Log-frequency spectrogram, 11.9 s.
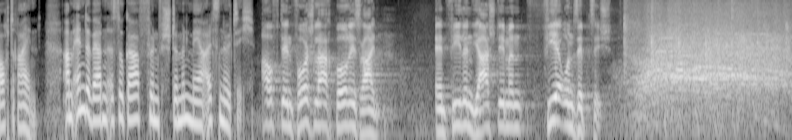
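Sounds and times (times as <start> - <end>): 
speech: 0.0 - 5.8, 6.5 - 9.7
sustained applause from a large standing crowd: 9.3 - 11.8.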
